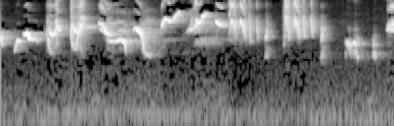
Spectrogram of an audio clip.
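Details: Persistent fighter-type Oriental magpie-robin singing a quick lure song to stimulate other kacer: continuous rich whistles, slurs and scratchy chatter in rapid phrases with brief gaps, in a clean recording.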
